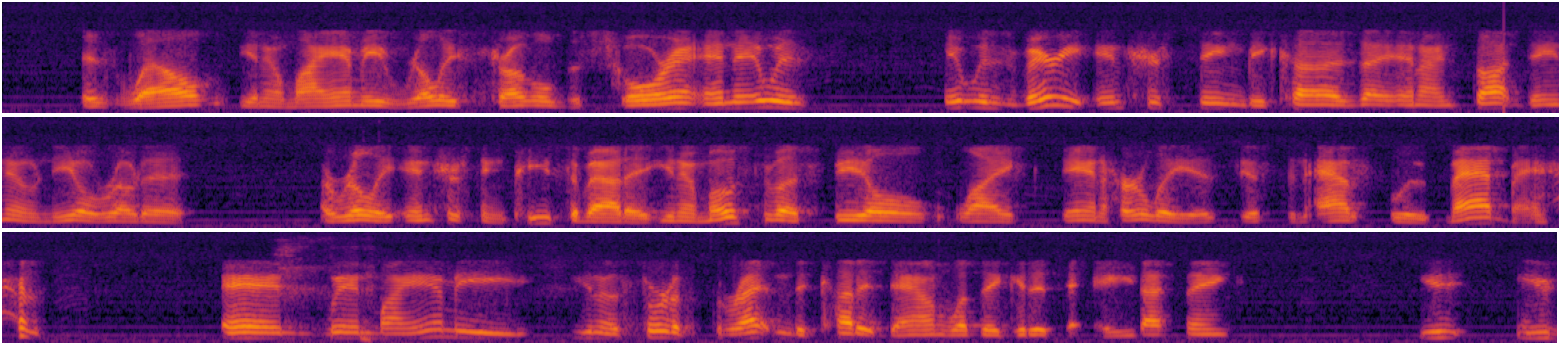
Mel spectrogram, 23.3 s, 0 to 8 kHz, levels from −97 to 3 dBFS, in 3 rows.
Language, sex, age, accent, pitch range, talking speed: English, male, 40-59, American, 110-145 Hz, 170 wpm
